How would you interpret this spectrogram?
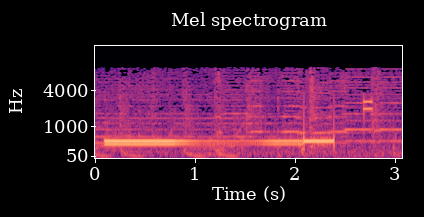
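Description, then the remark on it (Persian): A steady electronic telephone tone hums for almost a second, falls quiet, then returns briefly, like a dial or disconnect tone after a caller's phone call drops from a technical problem. No one speaks. “که از ابو تلفن کرده بود قطع شد.”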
